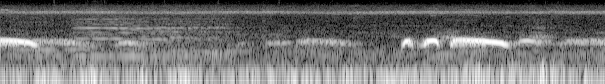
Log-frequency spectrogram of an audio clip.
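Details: Spotted dove at a bird farm in Ba Vi, Hanoi, northern Vietnam, giving a loud cooing phrase of short notes and a longer falling coo, with softer cooing from other doves throughout and a steady high hum.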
